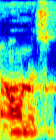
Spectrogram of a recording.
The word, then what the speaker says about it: honest: When the next word begins with the letter H, we use a if the H is pronounced and an if the H is silent.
